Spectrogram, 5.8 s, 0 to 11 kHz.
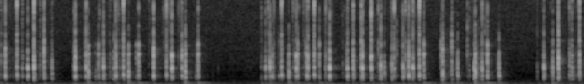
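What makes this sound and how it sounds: Fingertips type continuously on a compact white mechanical keyboard with plastic keycaps, producing rapid, crisp, bright clicks with a steady low hum underneath. The clicks come in dense bursts, with a brief pause after about 2 seconds before the typing picks up again.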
